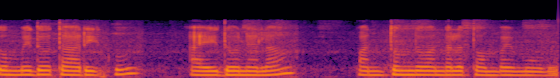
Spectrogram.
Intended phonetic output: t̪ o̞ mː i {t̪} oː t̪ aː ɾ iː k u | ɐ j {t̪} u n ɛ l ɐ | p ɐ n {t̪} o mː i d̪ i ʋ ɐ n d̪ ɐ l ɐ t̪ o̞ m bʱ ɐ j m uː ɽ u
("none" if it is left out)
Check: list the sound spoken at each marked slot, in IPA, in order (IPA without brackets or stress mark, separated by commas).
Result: d̪, d̪, t̪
